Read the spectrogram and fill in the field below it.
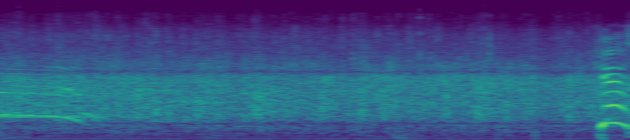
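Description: Small audience at a youth event in Longpont-sur-Orge clapping steadily at moderate volume, with a faint voice underneath and a brief louder bump at the very end.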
